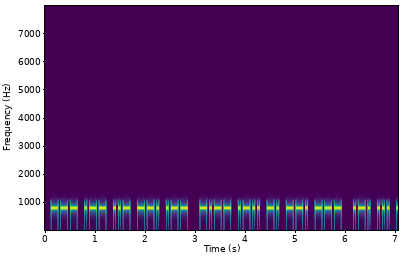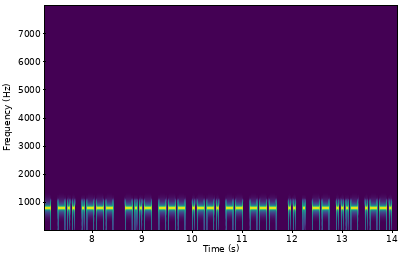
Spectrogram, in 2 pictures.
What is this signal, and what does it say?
Morse code, heard as a keyed tone, about 25 wpm, 800 Hz. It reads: OWUGW YLNGO RSTDJ XOPMO IEMVP
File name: Morse / ltr-25wpm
